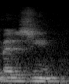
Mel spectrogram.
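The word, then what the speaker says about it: Medellín: Say it like you're from there. That's how the locals say it, Medellin.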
